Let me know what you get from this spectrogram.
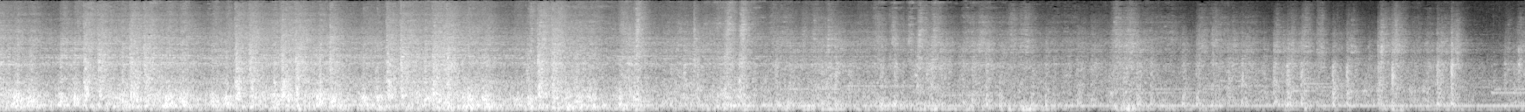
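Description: Freight train's container flatcars rolling past, their wheels clicking and clattering over the rail joints, then fading as the end of the train draws away about halfway through. A steady low hum remains near the end.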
